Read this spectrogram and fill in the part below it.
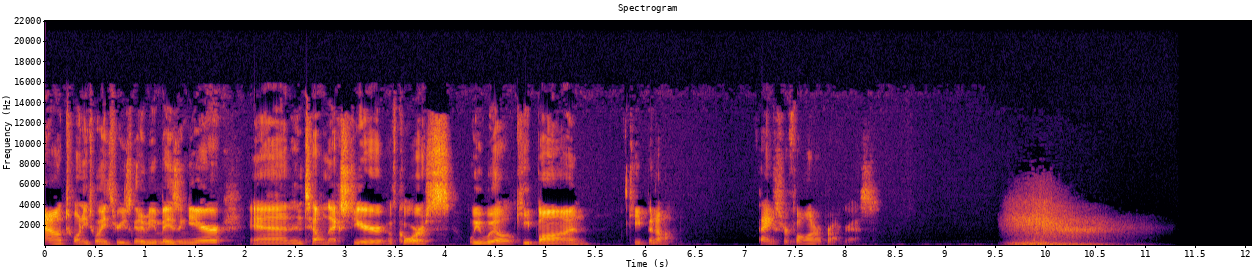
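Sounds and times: whoosh: 9.6 - 11.2.

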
